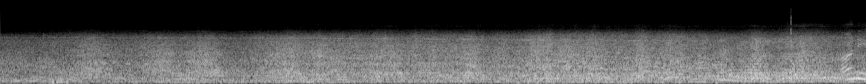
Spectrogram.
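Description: Loud, continuous roar of airplanes passing overhead, a steady broadband drone that swells slightly toward the end with no clear speech over it.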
